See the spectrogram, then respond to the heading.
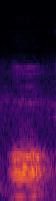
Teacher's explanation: এবং অধ্বনির উচ্চারণের সময় ঠোঁটের অবস্থান আমরা দেখেছি যে যখন বিবৃত উচ্চারণ হয় তখন কিন্তু চোয়াল অর্থাৎ এই যে দুই পাটি দাঁত অ একটু কিন্তু প্রসারিত হয় এবং ঠোঁটটি সমান্তরাল থাকে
